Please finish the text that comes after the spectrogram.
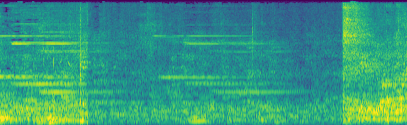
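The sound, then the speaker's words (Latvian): A parliament session bell, called for by the chair before deputies vote on a bill, rings continuously for several seconds, a steady metallic tone with sustained overtones, louder at the start and again near the end, over a low murmur of voices. “Paldies, lūdzu zvanu.”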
